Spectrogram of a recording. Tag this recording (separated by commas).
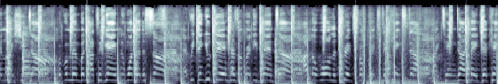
Rapping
